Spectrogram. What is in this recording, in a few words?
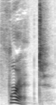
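"fret", English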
